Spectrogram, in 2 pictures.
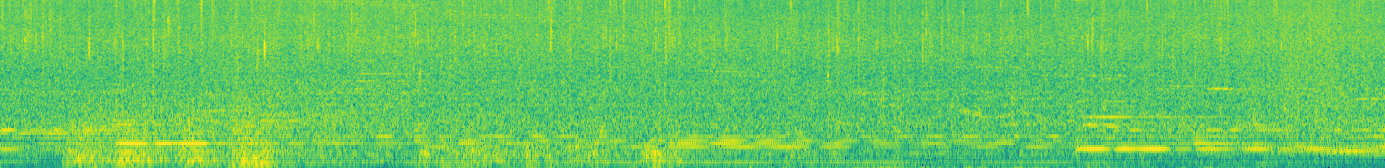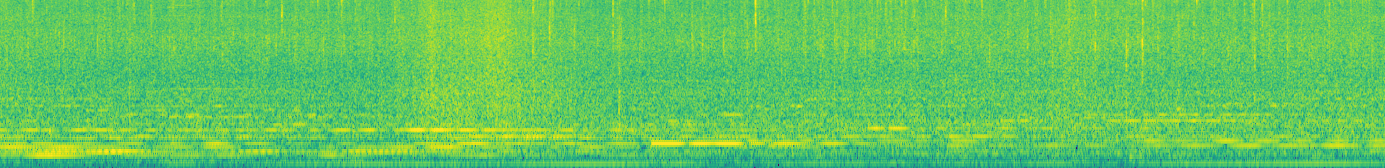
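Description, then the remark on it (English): Steady heavy rain pours down, with low rumbles of thunder rolling in from a distance and a sharper crack near the start; no voices. “Sitting at the table, watching the waves crash and the lightning in the distance”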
